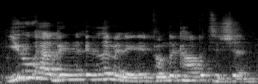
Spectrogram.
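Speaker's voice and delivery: big, bright host announcement; game show host. Acted. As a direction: sell it like a TV host to the audience. Host reveals and eliminates.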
